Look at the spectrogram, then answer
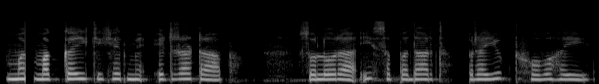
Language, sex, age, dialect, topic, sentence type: Magahi, female, 18-24, Central/Standard, agriculture, statement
